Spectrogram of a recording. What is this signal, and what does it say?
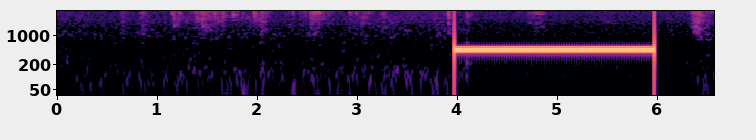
Ringback tone (North America), 440 + 480 Hz.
